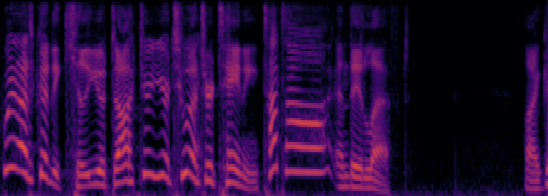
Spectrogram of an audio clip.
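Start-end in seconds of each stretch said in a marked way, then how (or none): 0.0-2.5 high, sing-song mocking droid voice. Droids tease the doctor on leaving, high and sing-song. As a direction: toss it off cheekily and trill the goodbye. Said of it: "It's like".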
